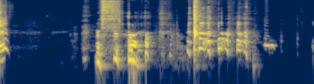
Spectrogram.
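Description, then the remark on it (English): A voice mimics someone giving a press command as a throat-clearing, with a few rough, gravelly bursts broken by short pauses, and breathy vocal noises follow. “The press command. Obviously, she doesn't have time to clear her throat, so she's just like,”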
